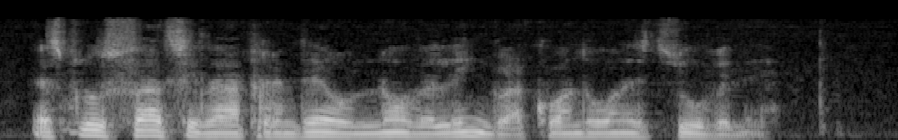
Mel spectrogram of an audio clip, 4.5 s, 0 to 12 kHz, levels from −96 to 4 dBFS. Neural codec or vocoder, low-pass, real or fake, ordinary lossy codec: none; 7.2 kHz; real; AAC, 32 kbps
